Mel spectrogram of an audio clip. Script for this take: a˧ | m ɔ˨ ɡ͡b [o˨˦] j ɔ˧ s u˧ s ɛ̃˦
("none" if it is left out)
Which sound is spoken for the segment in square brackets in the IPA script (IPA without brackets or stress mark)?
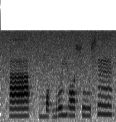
o˨˦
